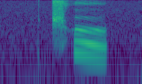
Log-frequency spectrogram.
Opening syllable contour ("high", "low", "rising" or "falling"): falling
